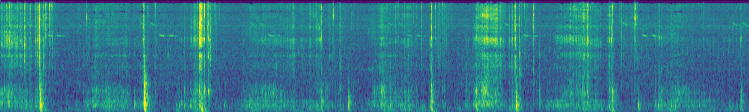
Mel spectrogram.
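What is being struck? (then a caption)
Bar soap scraped with a metal knife. A solid mint-green bar of soap is held in the fingers while a metal knife scrapes shavings off it. Soft, low scraping strokes repeat irregularly, broken by several sharp, bright cutting clicks that stand out above the quiet shaving sound.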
